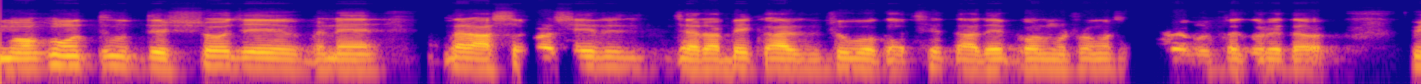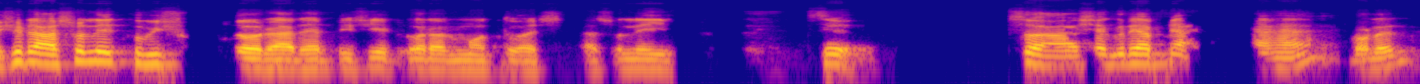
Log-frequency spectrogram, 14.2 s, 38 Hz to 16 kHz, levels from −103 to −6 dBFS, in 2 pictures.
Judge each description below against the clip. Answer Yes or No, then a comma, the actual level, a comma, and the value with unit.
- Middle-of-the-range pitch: No, low, 120 Hz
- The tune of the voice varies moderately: No, wide, 5.9 semitones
